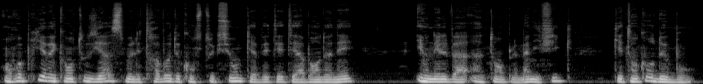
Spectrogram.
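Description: Male audiobook narrator, very dark husky tone, measured storytelling. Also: mid-range voice. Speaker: audiobook reader. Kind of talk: scripted narration.

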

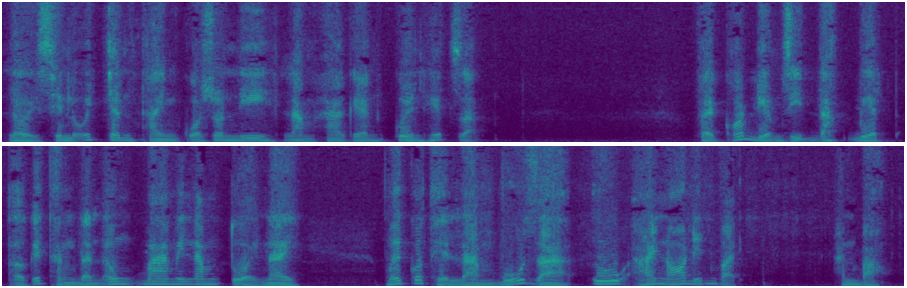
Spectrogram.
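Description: A man narrating a translated novel as an audiobook, with expressive storytelling. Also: fairly low pitch, breathy edge, no echo.

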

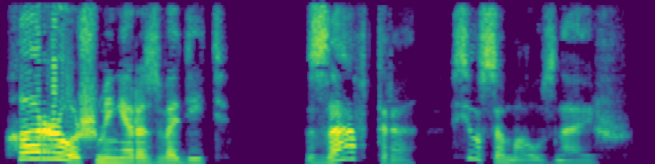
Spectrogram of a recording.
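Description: A reader voicing a stubborn, secretive young maid who snaps and teases in drawn-out, raised phrases, in an audiobook. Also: medium pitch, wildly swooping pitch, a bit bright, no echo, full character voice. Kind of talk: audiobook character voice.

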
